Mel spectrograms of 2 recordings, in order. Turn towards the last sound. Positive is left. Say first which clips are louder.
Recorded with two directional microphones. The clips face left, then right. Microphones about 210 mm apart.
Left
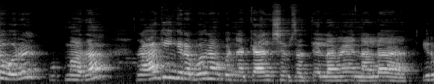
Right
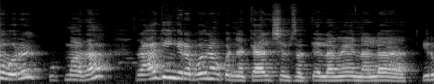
# right 4 dB
turn(degrees=-45)  # may be behind; listen again after turning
